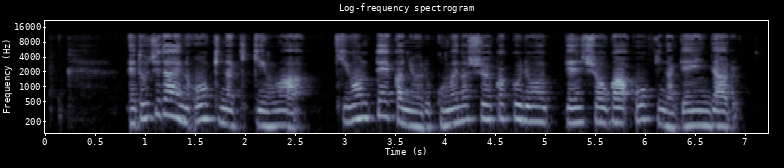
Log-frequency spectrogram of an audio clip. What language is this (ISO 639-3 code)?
jpn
